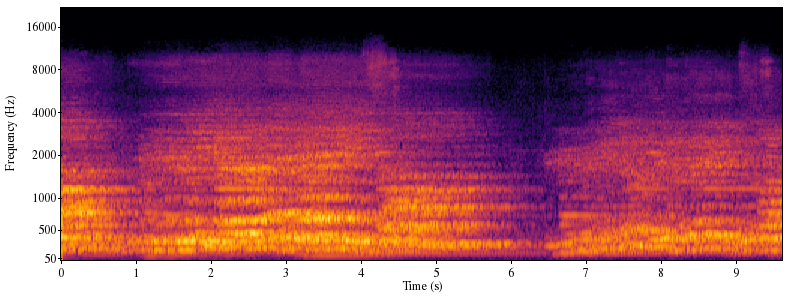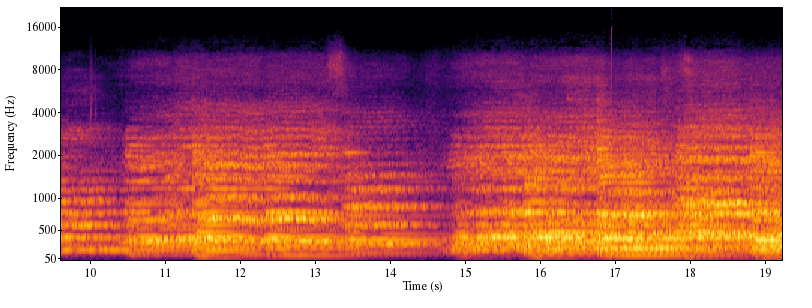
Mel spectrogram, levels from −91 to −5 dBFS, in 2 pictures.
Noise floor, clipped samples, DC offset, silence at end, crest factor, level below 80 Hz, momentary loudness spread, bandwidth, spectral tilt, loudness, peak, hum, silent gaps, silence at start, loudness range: -41 dBFS; under 0.1%; under 0.1%; 0 s; 18 dB; -64 dBFS; 14 LU; 11.5 kHz; -6 dB/octave; -17 LUFS; 0 dBFS; none; none; 0 s; 11 LU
